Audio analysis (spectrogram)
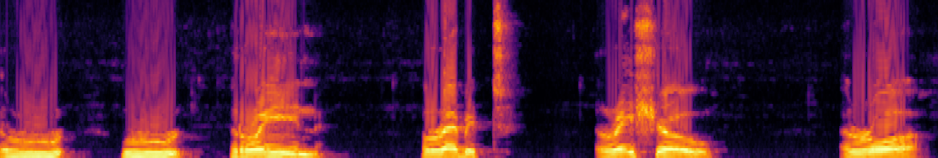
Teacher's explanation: जुबान जो है ऊपर वाले रिज की तरफ जाएगी लेकिन टच नहीं करेगी।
